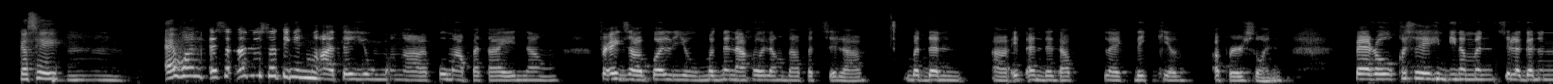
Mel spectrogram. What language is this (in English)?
Filipino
